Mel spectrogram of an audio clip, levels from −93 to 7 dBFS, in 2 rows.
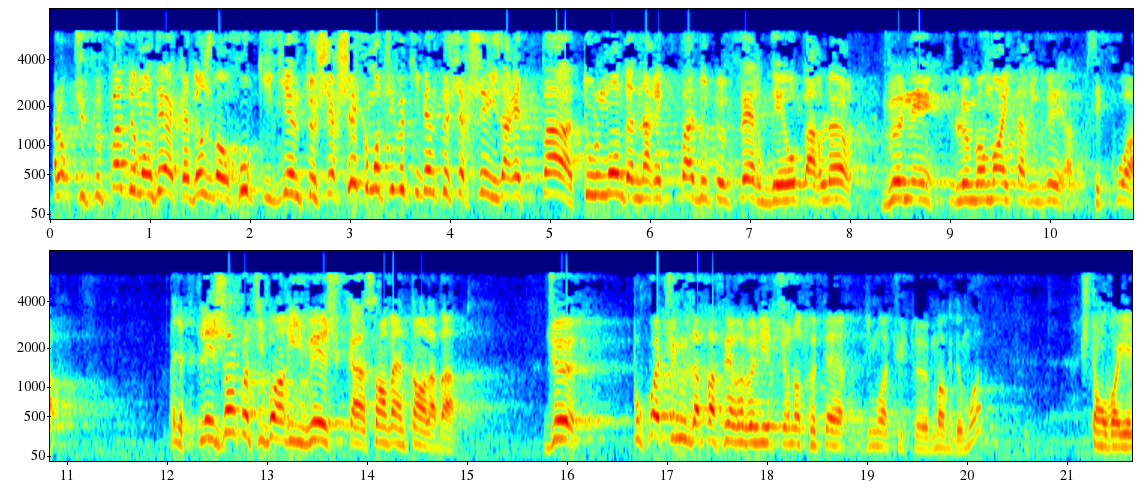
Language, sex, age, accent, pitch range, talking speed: French, male, 40-59, French, 190-310 Hz, 200 wpm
